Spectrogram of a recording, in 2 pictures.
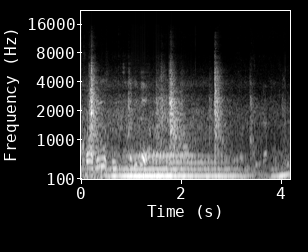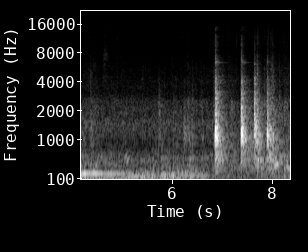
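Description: Distant hill-climb race car engine: a steady drone that rises in pitch about four seconds in, holds, then fades. Several sharp pops follow near the end.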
